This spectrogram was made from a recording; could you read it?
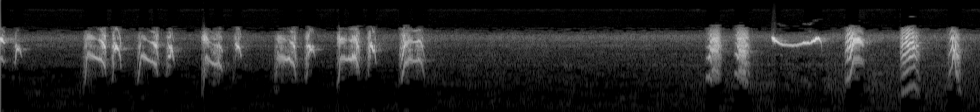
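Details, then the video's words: Wild long-tailed shrike in song, giving clusters of sharp warbled chips, a brief pause, then more high chips with a looping whistled note. "Kicau cendet liar"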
